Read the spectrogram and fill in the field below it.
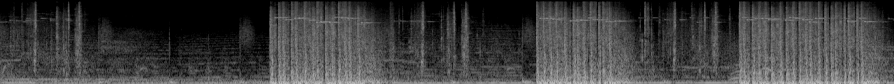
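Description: Two-handed ranged weapon fired from the hip in a video game: three long, loud bursts of rapid automatic fire, close and harsh, separated by quieter stretches of game ambience and a voice.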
